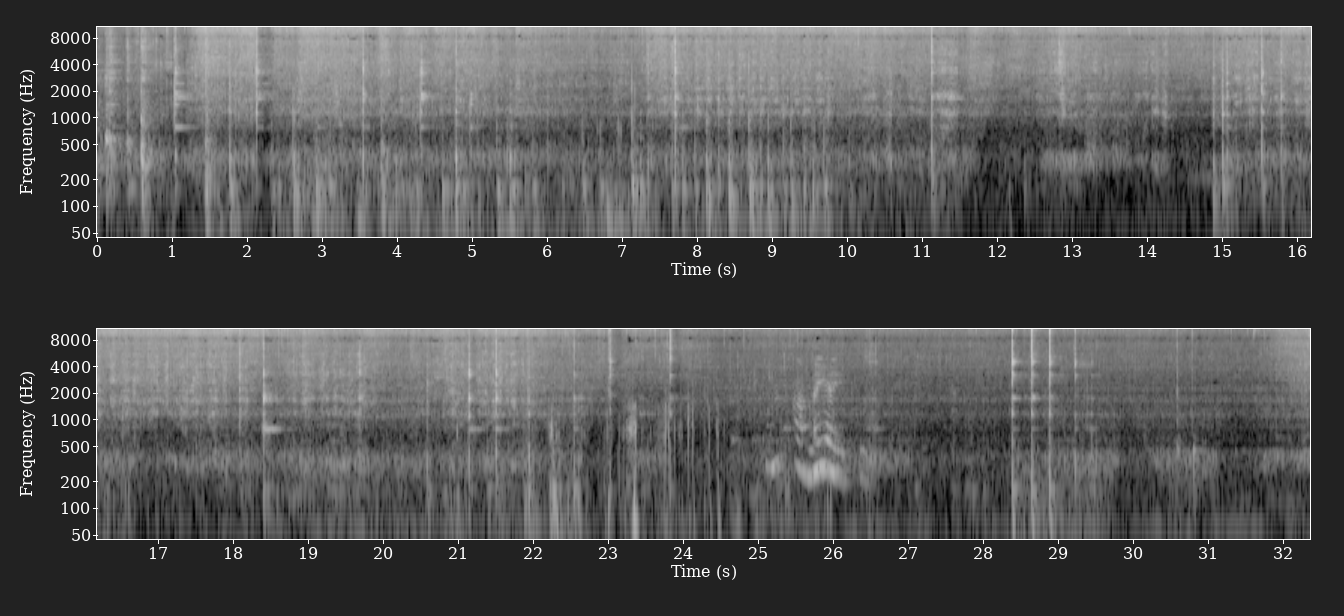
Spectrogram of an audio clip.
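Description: Potatoes and peas frying in hot oil in a pan with turmeric and masala just added, sizzling steadily while a metal spoon stirs them and knocks and scrapes against the pan. A brief wavering tone sounds near the end.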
